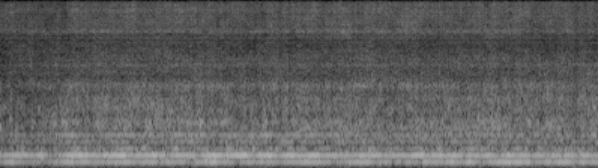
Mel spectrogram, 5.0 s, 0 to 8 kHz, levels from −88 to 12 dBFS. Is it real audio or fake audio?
fake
